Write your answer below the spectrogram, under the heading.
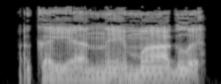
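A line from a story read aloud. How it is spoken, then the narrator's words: Growled. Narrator (Russian): прорычал Хагрид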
